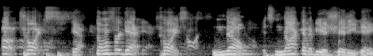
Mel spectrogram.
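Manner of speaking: ordinary talk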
